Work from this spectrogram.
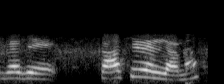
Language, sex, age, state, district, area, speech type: Telugu, female, 45-60, Andhra Pradesh, Srikakulam, rural, conversation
